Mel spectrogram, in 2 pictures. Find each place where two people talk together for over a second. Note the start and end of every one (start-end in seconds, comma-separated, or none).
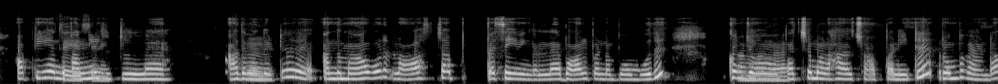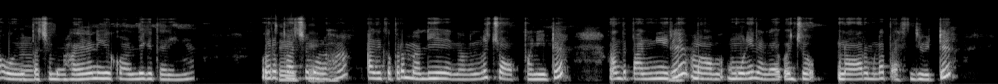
none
